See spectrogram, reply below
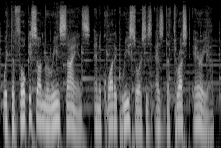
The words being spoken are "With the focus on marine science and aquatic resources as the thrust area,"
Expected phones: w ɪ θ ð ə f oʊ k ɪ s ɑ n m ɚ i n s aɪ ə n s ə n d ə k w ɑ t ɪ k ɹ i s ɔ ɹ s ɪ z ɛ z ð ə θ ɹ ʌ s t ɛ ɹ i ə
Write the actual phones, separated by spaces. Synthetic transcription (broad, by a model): w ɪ ð ə f oʊ k ɪ s n m ɚ i n s aɪ ə n s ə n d ə k w ɑ t ɪ k ɹ i s ɔ ɹ s ɪ z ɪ z ð ə θ ɹ ʌ s t ɛ ɹ i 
